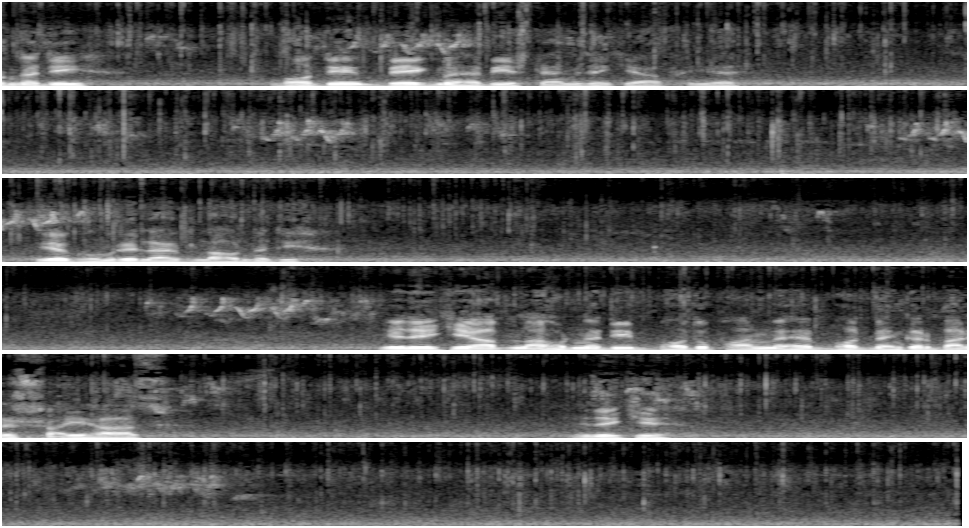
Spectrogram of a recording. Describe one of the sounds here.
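Wind rustles through leafy trees outdoors.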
